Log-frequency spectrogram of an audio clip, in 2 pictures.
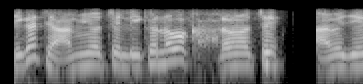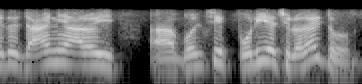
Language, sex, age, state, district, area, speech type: Bengali, male, 18-30, West Bengal, Darjeeling, rural, conversation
